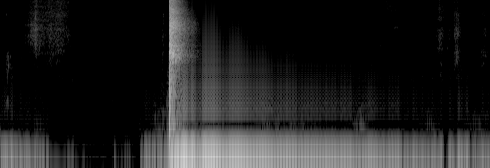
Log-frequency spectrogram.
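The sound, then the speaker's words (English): A single sharp, loud slap of a hand on a person's buttocks cracks out once, followed by a faint low rumble fading away; no one speaks and the rest is nearly silent. “Can I slap it?”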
